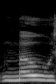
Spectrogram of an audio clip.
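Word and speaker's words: Mohs: And that's really good and and I want to make a differentiation between so Mo surgery it's spelled M O H apostrophe S and it is the name of a surgeon who developed the Yeah.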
